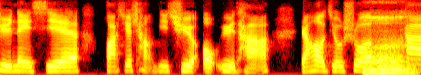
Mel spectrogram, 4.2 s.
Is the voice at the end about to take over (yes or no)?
no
